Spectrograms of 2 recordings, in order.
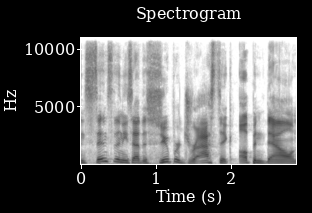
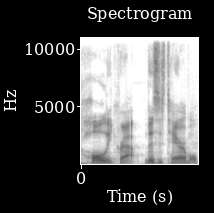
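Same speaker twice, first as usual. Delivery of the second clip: much softer, a dismayed mutter under the breath; muttered aside; 10 dB quieter than usual. Retold or imitated. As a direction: mutter it in quiet horror. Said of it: "I was like".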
